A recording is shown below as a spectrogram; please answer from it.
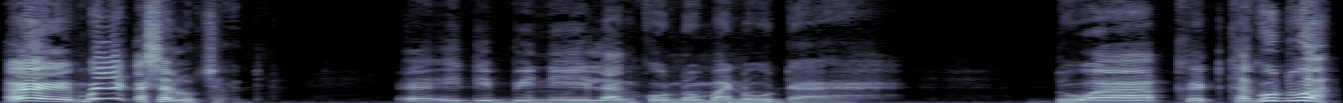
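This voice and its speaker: A man with an Ilocano accent playing a boastful, excitable village man in a radio comedy drama, exaggerated and comic, with vocal sound effects. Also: on the high side, unhurried, no echo, studio quality.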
